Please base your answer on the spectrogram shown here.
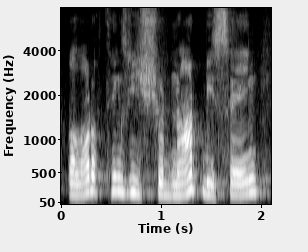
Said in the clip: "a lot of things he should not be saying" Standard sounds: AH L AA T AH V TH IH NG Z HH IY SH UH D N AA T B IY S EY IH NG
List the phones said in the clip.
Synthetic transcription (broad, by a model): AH L AA T AH V T IH NG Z HH IY SH UH D N AA T B IY S EY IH NG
